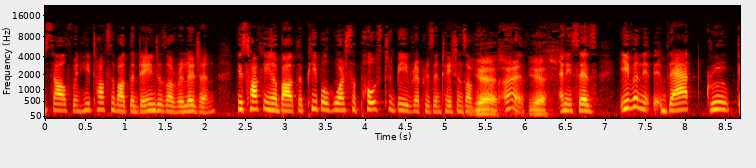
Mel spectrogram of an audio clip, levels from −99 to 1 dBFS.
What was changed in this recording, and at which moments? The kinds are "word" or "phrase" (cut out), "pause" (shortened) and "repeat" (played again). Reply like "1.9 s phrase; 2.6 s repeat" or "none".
none

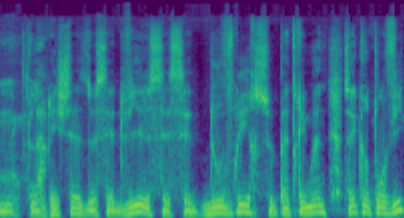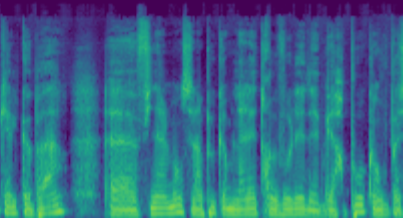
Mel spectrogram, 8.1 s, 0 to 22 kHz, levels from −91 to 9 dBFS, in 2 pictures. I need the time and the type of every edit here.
none

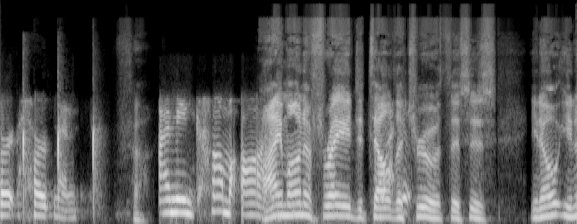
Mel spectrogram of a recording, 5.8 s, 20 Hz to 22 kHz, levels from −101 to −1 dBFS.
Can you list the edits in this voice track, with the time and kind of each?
1.5 s pause

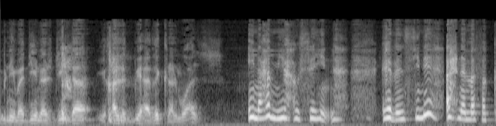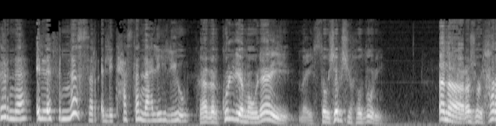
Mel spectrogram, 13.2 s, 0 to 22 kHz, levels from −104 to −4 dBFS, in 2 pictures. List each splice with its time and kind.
2.2 s word; 5.9 s pause; 7.0 s pause; 9.3 s word

